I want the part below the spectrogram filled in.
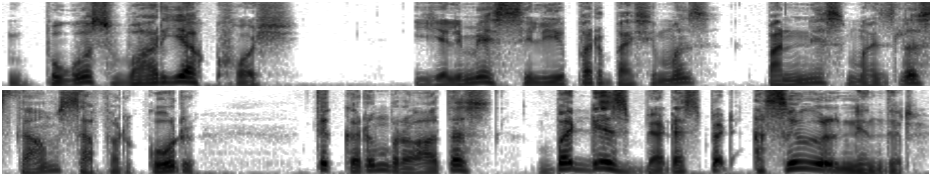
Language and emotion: Kashmiri, happy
